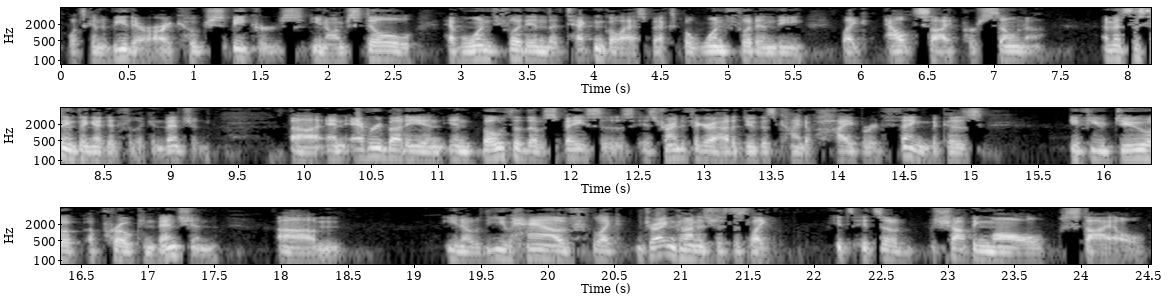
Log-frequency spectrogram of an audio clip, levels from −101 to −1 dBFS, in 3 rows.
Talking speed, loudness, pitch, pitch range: 210 wpm, -19 LUFS, 105 Hz, 100-115 Hz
